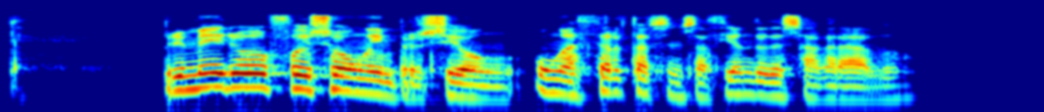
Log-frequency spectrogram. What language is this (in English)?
Galician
